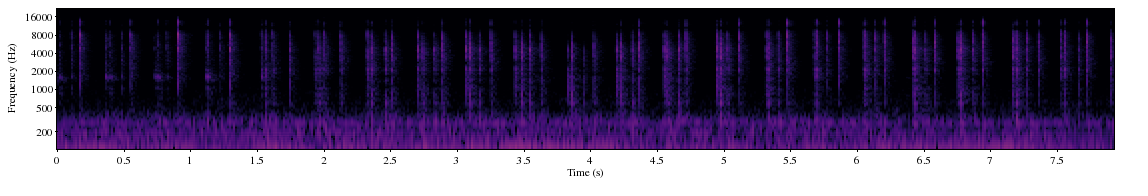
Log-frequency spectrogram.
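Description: Long painted fingernails tap and scratch on a large clear plastic jar full of coconut oil with a green lid. The result is a rapid, steady stream of crisp, bright clicks that stop short with almost no ring, over a soft low hum.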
